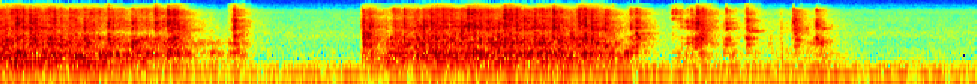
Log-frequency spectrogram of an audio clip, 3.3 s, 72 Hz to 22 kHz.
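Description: Sewing machine stitching a 3/8-inch seam on a cropped bodice, with a back stitch at the start: two long steady bursts of rapid motor whirring, then a run of short, choppy stitches.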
